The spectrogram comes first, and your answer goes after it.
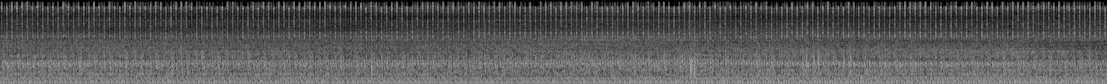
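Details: Audi A6 4G idling after passenger-side exhaust camshaft replacement: even idle with smooth steady hum, no clicking or tapping from the valvetrain; former knocking is gone, engine sounds healthy.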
